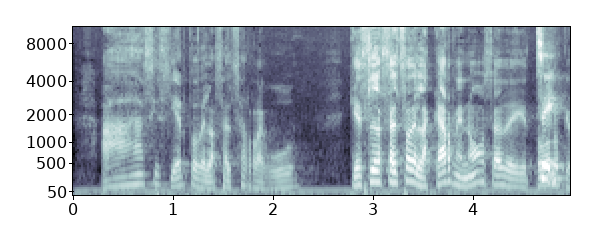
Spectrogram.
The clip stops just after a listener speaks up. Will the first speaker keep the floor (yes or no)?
yes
